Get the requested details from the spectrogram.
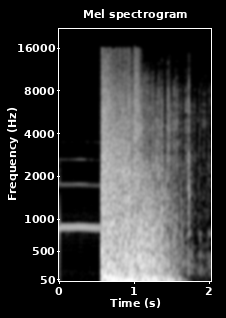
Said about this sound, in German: So klingt es, wenn eine Tür eingetreten wird.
